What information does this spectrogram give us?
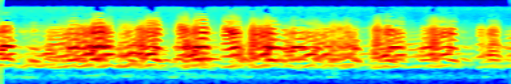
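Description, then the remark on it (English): A flock of cackling geese honks continuously, high-pitched overlapping calls tumbling over one another in a busy, chattering chorus that stays loud throughout. “Cackling geese may look a lot like Canada geese, but their slighter build and shorter beaks give them away as a distinct species.”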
